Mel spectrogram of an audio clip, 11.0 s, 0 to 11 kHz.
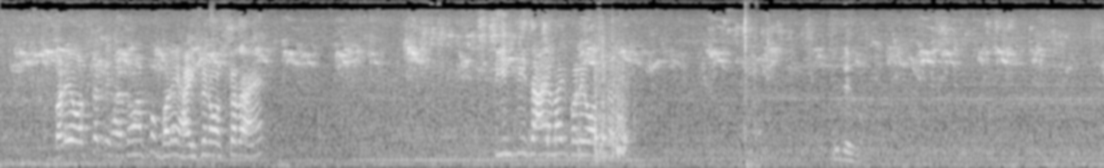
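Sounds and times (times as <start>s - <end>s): small birds chirping: 0.0s - 11.0s
steady low hum: 0.0s - 11.0s.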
